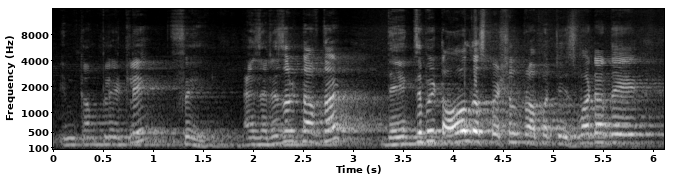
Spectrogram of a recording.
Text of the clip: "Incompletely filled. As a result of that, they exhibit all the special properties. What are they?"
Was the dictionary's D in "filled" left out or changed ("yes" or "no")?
yes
